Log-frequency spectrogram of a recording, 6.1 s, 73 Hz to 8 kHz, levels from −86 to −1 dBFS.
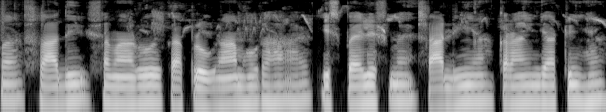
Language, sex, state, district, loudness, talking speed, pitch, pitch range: Hindi, male, Uttar Pradesh, Jalaun, -20 LUFS, 150 wpm, 115 Hz, 105-115 Hz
